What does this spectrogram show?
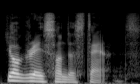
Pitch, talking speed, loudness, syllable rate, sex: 130 Hz, 130 wpm, -19 LUFS, 4.7 syllables/s, male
